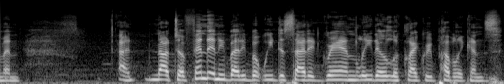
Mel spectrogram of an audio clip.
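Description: A woman at medium pitch, an ordinary speaking voice, fairly quick in pace with fairly even intonation. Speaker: long-time resort guest. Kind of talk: reminiscing storytelling.

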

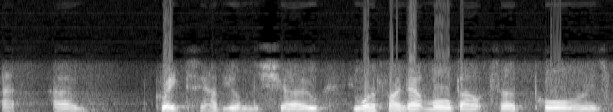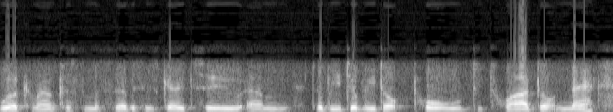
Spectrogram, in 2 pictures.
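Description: There's a slightly husky edge as a man talks at a fairly quick pace with little pitch movement. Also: medium pitch for a man.

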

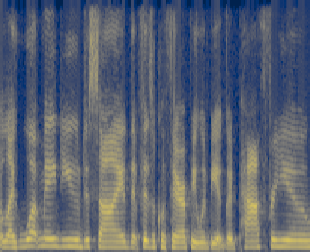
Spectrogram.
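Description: A woman talks at a fairly quick pace in a medium pitch. She has a plain, everyday voice with ordinary pitch variation. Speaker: radio host. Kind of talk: interview conversation. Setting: studio with video.

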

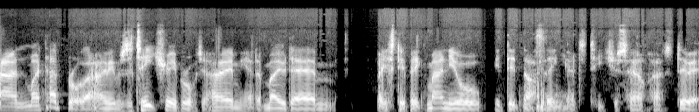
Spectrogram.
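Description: A man at a very fast pace in a British accent, with a dry, close sound and no echo. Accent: English (British), obvious. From England. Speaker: cybersecurity consultant. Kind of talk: casual interview.

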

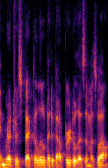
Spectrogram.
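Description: Speaking at a very fast pace, a man with an American accent and medium pitch is heard over a quiet background. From US Northeast, New Jersey area. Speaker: architect and professor. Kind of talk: interview conversation. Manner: hesitant with fillers.

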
